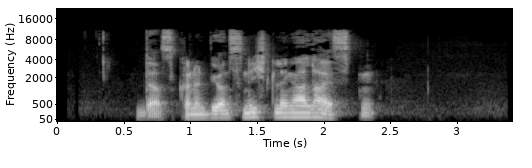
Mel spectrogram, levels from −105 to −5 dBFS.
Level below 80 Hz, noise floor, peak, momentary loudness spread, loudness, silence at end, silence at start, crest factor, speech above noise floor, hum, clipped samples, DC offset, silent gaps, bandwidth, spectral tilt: -60 dBFS; -74 dBFS; -12 dBFS; 16 LU; -28 LUFS; 1.05 s; 0.6 s; 18 dB; 46 dB; none; under 0.1%; under 0.1%; none; 11.5 kHz; -5 dB/octave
